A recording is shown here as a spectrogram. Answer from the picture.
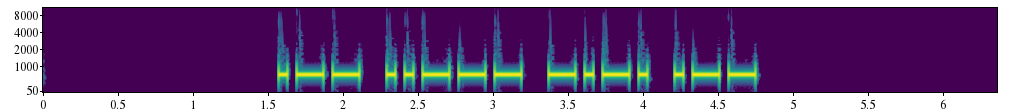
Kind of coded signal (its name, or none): Morse code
